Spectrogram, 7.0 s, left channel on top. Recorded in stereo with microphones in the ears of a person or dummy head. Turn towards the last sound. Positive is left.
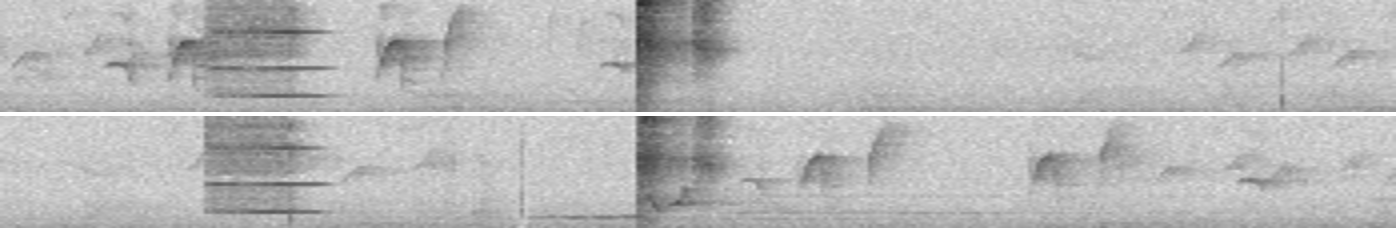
turn(degrees=50)  # may be behind; listen again after turning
